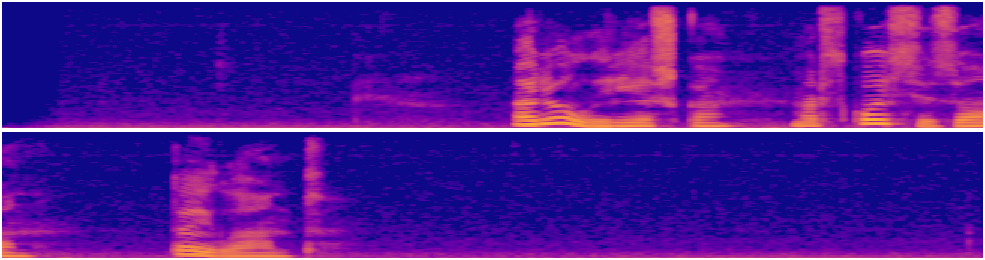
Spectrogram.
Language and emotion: Russian, sad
